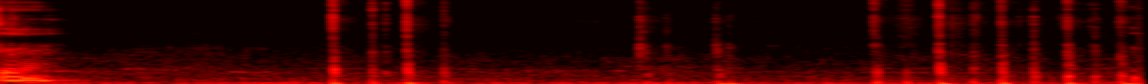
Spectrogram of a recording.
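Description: Computer keyboard typing: a few faint, separate key clicks, coming closer together near the end as a word is typed.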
